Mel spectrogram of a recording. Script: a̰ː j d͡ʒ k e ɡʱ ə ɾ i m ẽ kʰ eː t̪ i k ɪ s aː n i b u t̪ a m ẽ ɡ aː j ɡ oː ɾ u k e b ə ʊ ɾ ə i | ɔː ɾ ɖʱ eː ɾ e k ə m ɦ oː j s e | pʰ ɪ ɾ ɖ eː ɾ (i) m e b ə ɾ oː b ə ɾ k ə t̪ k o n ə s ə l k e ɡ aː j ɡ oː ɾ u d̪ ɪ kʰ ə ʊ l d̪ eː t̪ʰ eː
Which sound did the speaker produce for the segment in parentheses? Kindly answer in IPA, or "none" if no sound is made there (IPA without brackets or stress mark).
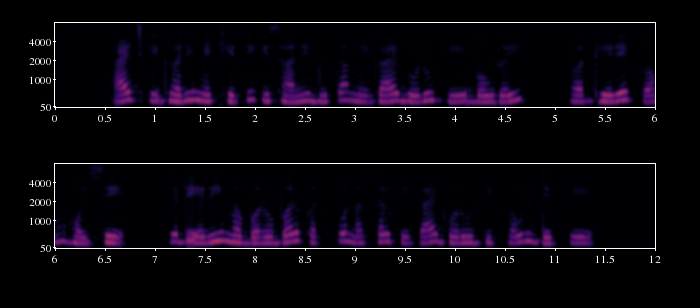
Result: i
